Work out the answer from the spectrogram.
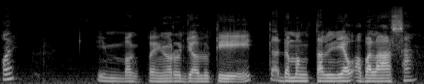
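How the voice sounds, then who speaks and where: A performer acting a teasing, nosy office co-worker with a creaky voice in an Ilocano audio drama. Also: medium pitch, moderate pace, a bit bright, natural voice.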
